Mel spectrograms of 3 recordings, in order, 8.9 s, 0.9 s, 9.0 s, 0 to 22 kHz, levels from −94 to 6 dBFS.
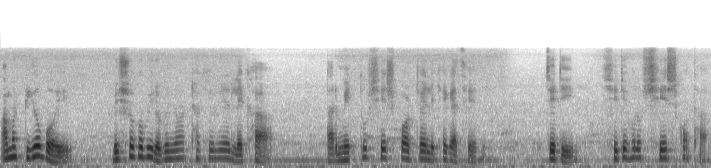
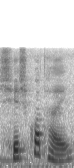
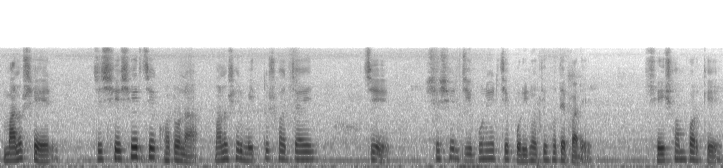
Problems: constant background noise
